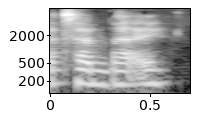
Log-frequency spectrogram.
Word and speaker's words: tempeh: But some of the tempeh, is that how you say it? Yeah, tempeh.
